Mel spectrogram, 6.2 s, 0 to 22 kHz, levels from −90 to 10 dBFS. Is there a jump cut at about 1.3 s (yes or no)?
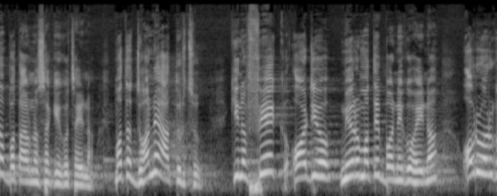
yes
